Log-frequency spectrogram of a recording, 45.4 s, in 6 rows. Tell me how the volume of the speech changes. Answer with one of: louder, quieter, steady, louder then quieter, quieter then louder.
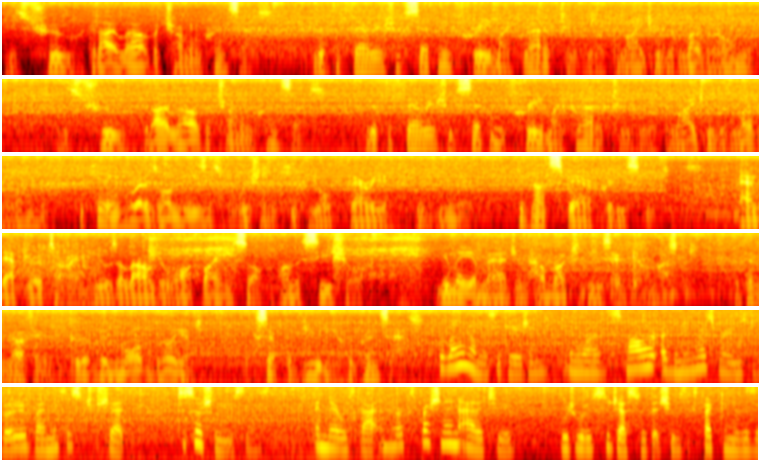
steady.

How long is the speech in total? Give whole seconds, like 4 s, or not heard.
45 s.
